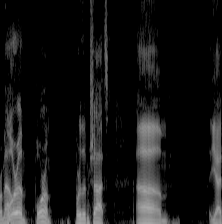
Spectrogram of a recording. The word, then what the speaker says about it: Purim: Purim. Yeah, they're celebrating. All right, sure. And it's funny. It's Just the name of jacking the off. holiday. Purim. It's like pour 'em up, pour 'em out, Purim.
